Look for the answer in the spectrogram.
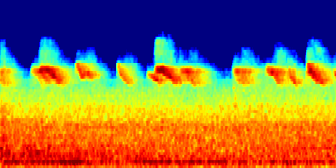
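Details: High, thin twittering from a caged Oriental white-eye opening into song, short slurred phrases roughly every half second, over faint low-pitched background hum.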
